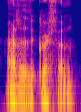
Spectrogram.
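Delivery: ordinary delivery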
